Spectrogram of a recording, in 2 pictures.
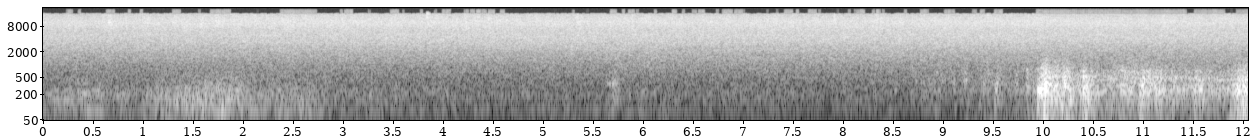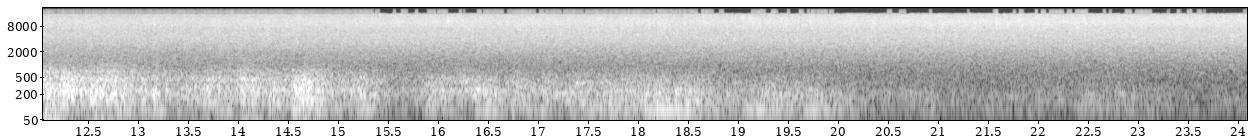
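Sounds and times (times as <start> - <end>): thunder rumbling: 0.0 - 2.9, 9.3 - 20.4
rain hissing: 0.0 - 24.0.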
